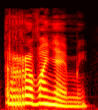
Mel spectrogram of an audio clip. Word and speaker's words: Ροβανιέμι: Και δεν το λέω έτσι. Για κάποιον ανεξήγητο λόγο οι Φινλανδοί το προφέρουν σαν Ιταλοί. Λένε Ροβανιέμι.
